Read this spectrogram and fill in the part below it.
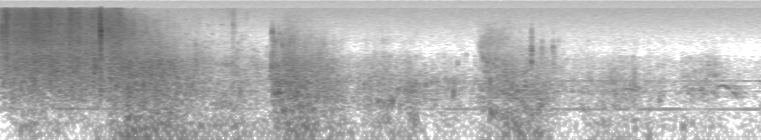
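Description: Bubbles gurgle and rush underwater, muffled.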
